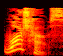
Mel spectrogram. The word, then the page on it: washhouse: British English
